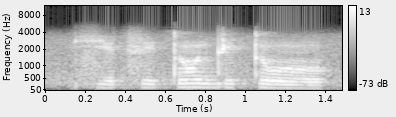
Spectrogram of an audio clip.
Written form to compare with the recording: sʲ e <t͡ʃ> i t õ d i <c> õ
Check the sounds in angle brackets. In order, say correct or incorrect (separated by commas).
incorrect, incorrect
